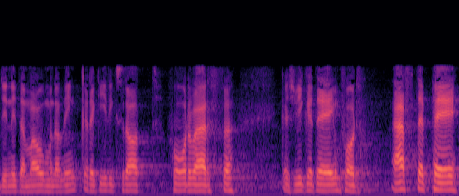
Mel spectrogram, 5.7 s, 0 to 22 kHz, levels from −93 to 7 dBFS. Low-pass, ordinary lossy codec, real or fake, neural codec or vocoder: 5.4 kHz; none; real; none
